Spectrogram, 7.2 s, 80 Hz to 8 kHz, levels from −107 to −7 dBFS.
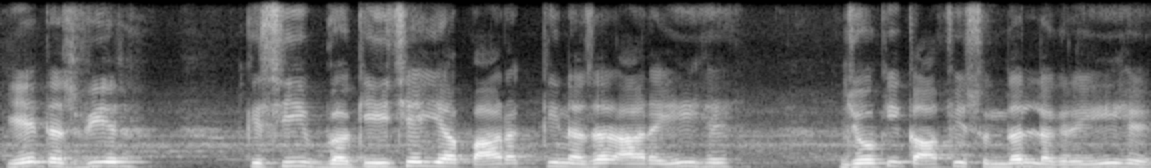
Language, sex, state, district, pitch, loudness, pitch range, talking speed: Hindi, male, Chhattisgarh, Bilaspur, 170 Hz, -15 LUFS, 150-185 Hz, 160 wpm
